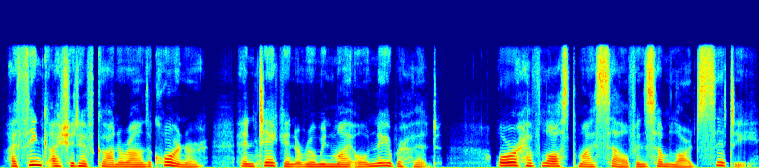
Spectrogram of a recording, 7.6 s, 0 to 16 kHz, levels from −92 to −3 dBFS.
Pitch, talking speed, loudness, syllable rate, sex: 215 Hz, 195 wpm, -19 LUFS, 5.0 syllables/s, female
